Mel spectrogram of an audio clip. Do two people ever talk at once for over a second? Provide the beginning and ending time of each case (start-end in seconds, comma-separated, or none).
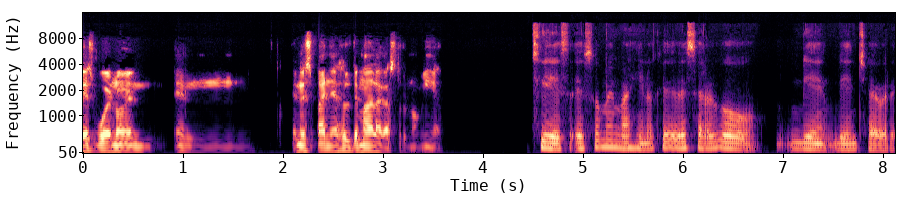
none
